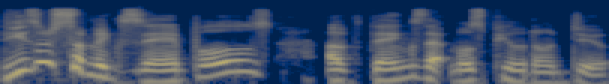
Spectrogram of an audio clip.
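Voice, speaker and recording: A man speaks loudly in a high voice at a moderate pace. The sound is dry and close, with no echo. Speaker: communication coach. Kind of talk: interview.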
